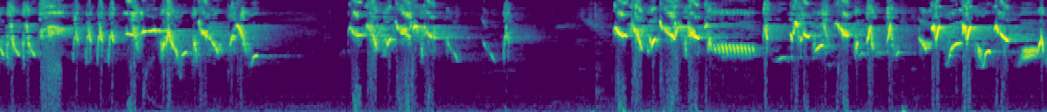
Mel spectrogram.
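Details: Fast, dense black-throated canary song, used as a master recording for singing contest birds: three energetic bursts of high, piercing whistled notes, chirps and short buzzy trills, separated by two brief pauses.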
